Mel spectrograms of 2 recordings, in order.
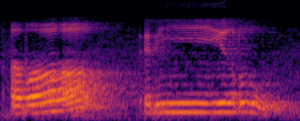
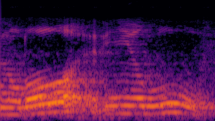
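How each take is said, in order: First: The syllables are made with the tongue, lips unrounded. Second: The syllables are made with rounded, protruding lips. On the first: The speaker calls it right. "hanya lidah kita yang naik ke langit-langit, tidak menggunakan bibir" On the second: The speaker calls it wrong. "bukan ... nah tidak boleh"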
